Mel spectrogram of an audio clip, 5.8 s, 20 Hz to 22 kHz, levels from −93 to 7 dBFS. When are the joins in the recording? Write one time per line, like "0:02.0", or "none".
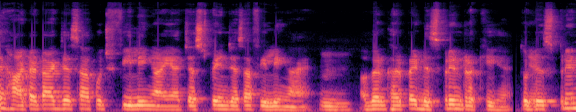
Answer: none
